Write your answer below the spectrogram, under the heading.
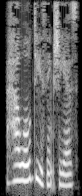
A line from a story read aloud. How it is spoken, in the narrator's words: I asked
